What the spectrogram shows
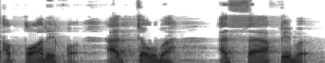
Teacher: Sehingga kalau ada lam sukun pada alif lam ta'rif ketemu dengan huruf setelahnya kok cara bacanya sama dengan kata asy-syams, yaitu melebur ke huruf berikutnya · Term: Alif lam syamsiyah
